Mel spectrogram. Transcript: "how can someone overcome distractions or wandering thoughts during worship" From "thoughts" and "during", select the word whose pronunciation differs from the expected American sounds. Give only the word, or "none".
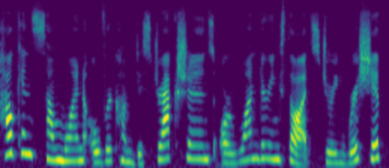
none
